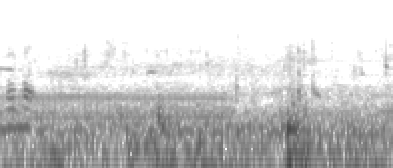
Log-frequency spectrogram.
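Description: Steady low hum of a boat engine, one even drone.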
